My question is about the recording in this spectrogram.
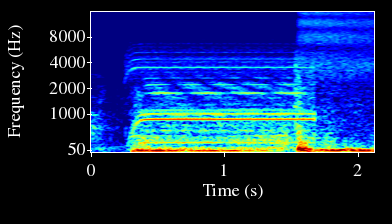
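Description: Sliding-door sound effect on a video's end-screen transition: a steady mechanical hum with a low rumble for about a second, then a sudden heavy slam as the doors shut, about one and a half seconds in, trailing into a hiss.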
